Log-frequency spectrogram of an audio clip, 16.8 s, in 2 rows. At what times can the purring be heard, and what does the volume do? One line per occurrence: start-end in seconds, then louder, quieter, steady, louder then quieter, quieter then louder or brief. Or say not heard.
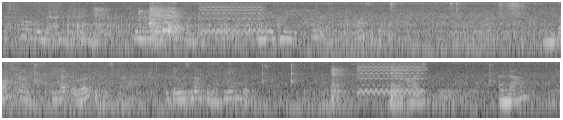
0.0-16.7 quieter.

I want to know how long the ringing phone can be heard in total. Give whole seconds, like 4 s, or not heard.
2 s.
